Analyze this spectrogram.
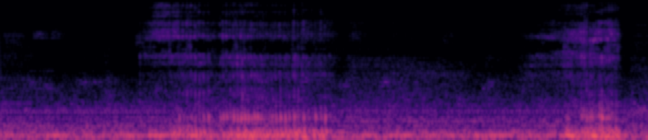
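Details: Loud, rattling low snore with snorty, fluttering breaths during sleep; snoring.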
